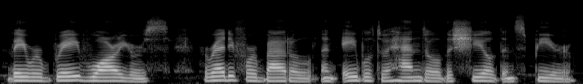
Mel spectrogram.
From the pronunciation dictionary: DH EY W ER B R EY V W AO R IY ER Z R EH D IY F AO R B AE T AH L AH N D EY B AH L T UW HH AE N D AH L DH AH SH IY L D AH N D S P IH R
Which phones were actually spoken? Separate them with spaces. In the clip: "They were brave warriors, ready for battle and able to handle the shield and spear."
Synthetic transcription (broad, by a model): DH EY W ER B R EY V W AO R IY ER S R EH D IY F AO R B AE T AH L AH N D EY B AH L T UW HH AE N D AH L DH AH SH IY L D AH N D S P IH R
